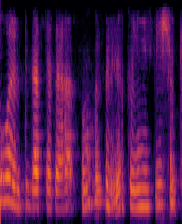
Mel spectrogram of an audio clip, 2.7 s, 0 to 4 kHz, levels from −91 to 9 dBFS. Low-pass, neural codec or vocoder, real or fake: 3.6 kHz; codec, 24 kHz, 0.9 kbps, WavTokenizer, medium music audio release; fake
